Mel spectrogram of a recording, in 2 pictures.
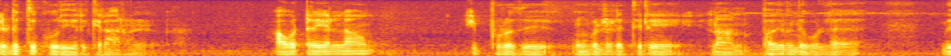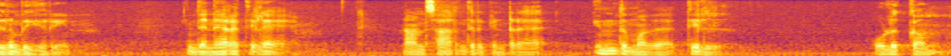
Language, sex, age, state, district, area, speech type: Tamil, male, 30-45, Tamil Nadu, Salem, rural, spontaneous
